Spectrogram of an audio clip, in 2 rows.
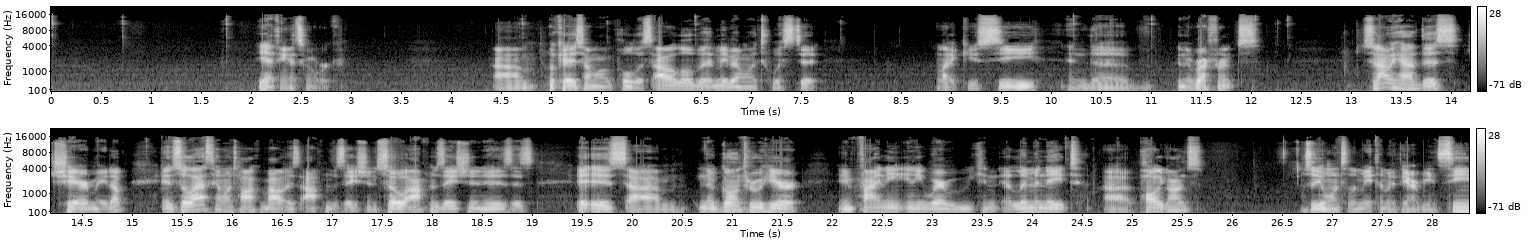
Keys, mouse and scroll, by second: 0.6-1.6 drag, 2.3-4.8 alt+drag, 4.9 w, 5.5-6.5 drag, 6.5 e, 7.8-10.1 drag, 10.6-11.0 alt+drag, 11.5 alt+middle drag, 11.9 alt+drag, 13.0 alt+middle drag, 14.0 alt+middle click, 14.5-15.1 alt+drag, 21.3-24.4 alt+drag.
